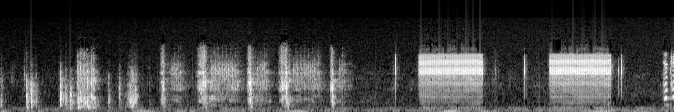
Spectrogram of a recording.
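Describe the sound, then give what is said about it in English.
A telephone is dialed with a series of short clicking and whirring bursts, then two long, steady ringing tones sound on the line, clear, with no one talking. “Where's that phone?”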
